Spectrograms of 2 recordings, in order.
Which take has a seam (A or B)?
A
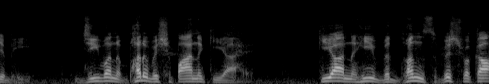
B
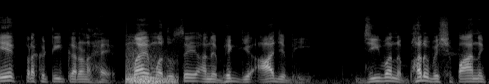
B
